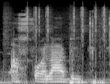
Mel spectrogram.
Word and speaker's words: Afolabi: Pronunciation, just like how, Spanish people pronounce their words. It would be pronounced Afolabi, and it means born into wealth.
